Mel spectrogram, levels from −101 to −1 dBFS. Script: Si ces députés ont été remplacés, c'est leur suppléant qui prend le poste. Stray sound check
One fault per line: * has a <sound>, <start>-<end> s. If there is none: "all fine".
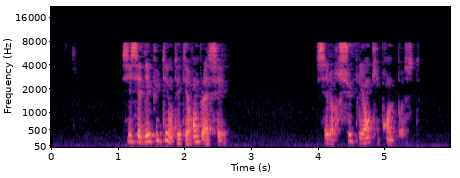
all fine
